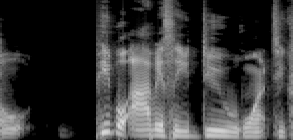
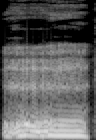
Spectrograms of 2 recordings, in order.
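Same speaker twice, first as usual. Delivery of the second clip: zombie groan; 7 dB louder than usual. Retold or imitated. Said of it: "instead of hearing".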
